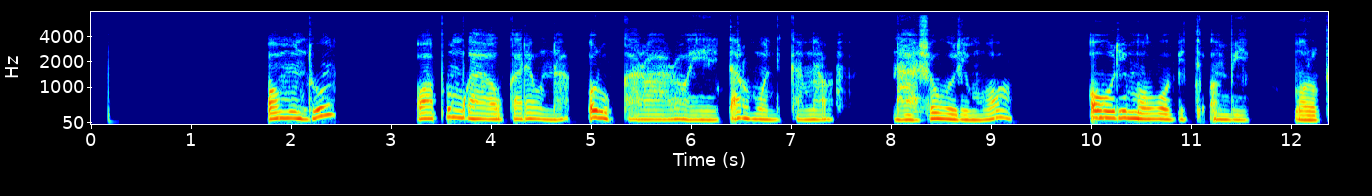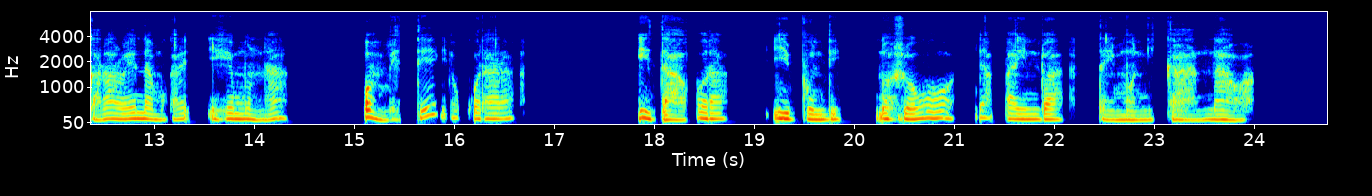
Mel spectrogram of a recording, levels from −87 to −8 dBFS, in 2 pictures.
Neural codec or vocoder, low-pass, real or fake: codec, 16 kHz, 8 kbps, FreqCodec, larger model; 7.2 kHz; fake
